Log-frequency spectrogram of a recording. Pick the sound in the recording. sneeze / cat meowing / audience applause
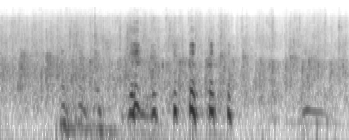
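audience applause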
